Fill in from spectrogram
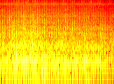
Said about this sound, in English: Okay, well, that's why the helicopter's there, ma'am. They know about it. When we got up there, you know, all the helicopters started showing up. We had LA County, LA City.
